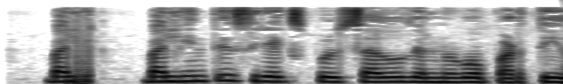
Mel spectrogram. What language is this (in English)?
Spanish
